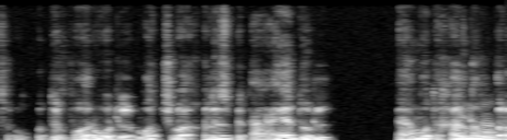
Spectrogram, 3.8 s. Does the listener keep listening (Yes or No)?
No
